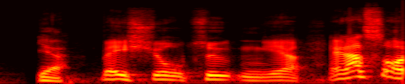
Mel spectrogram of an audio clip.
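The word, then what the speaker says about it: Bhayshul: Because a third back, I should say, entered the fray, 4th-round pick, and how do you pronounce Bashul? Yeah. Bashul Tootin, yeah.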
